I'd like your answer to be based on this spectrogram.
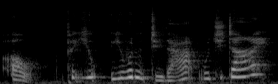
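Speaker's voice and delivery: put-on boy pleading fearfully with his sister; scared pleading. A narrator's reading. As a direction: beg her not to tell.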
